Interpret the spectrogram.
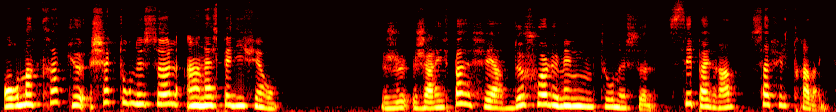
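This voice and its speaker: A woman talks casually through her coloring session, chatty and self-mocking with the viewers. Her voice sits a little high, but the tone is mellow and dark rather than bright. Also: lively intonation, moderate pace. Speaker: coloring vlogger. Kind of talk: casual voice-over while coloring.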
